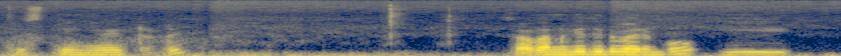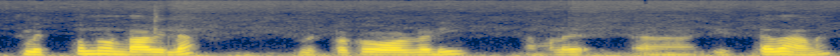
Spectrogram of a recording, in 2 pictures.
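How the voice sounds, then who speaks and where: Man, slightly high voice, casual product demo, halting delivery, faint background noise. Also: fairly even intonation, dark tone. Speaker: product reviewer. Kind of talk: casual unboxing demonstration. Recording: noisy amateur recording with ambient sound.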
